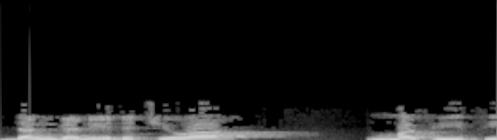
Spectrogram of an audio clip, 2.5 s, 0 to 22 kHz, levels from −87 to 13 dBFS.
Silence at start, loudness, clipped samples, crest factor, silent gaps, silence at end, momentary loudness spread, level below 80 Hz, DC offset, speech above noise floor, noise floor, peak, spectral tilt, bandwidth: 0 s; -13 LUFS; under 0.1%; 12 dB; none; 0 s; 13 LU; -48 dBFS; under 0.1%; 26 dB; -38 dBFS; 0 dBFS; -5.5 dB/octave; 6.2 kHz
